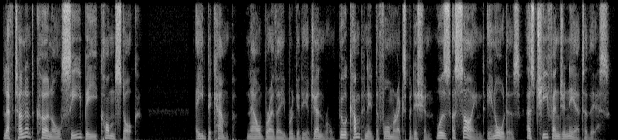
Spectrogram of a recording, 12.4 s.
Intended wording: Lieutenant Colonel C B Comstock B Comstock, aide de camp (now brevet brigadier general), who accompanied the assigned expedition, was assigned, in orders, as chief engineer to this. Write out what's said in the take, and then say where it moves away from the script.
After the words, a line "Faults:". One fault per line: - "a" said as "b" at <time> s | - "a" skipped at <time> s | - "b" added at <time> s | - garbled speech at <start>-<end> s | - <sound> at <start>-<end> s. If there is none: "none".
Lieutenant Colonel C B Comstock, aide de camp (now brevet brigadier general), who accompanied the former expedition, was assigned, in orders, as chief engineer to this.
Faults:
- "B Comstock" skipped at 2.8 s
- "assigned" said as "former" at 7.6 s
